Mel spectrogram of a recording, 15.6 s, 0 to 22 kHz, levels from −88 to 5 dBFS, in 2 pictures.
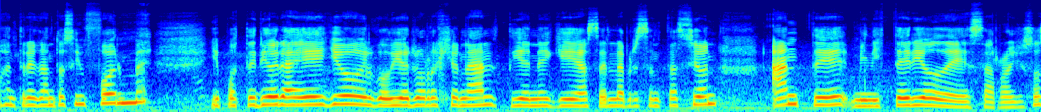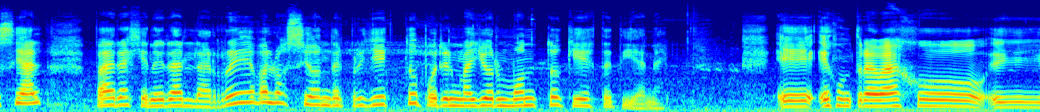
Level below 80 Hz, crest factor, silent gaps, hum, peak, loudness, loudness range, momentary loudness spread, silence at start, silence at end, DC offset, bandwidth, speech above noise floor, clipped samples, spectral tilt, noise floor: -50 dBFS; 20 dB; none; none; 0 dBFS; -21 LUFS; 3 LU; 11 LU; 0 s; 0 s; under 0.1%; 14.5 kHz; 25 dB; under 0.1%; -4 dB/octave; -46 dBFS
